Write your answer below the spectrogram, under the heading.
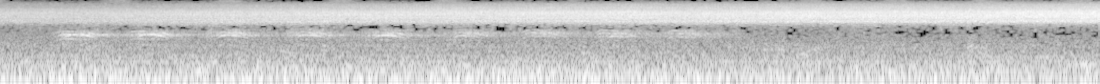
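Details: Seoul National University campus in high summer, in front of Gwanjeong Library: cicadas keep up a loud, unbroken high-pitched drone. Faint bird chirps repeat roughly every half second through the first five seconds.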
